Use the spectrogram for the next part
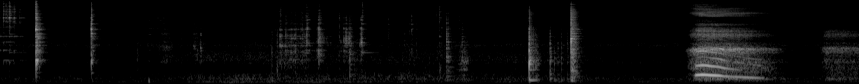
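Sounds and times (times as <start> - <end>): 
plates and cutlery clinking as plates are collected after a meal: 0.0 - 2.1, 2.7 - 4.7
breathy sigh: 6.9 - 8.5.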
